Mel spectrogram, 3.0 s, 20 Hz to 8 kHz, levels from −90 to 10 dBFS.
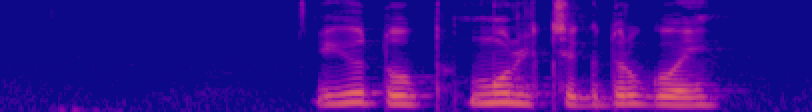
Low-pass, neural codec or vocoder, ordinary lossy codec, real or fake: none; none; none; real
